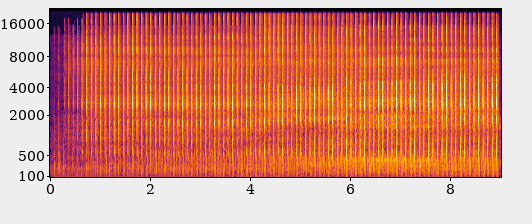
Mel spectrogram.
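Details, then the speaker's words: Rapid, regular sharp clicking pulses from a radial shockwave therapy device in clinic, worked around the Achilles tendon to its lateral side, steady throughout with quiet room background. "So after I finish the shock wave, what I might then go in to do is I might treat the plant fascia."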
